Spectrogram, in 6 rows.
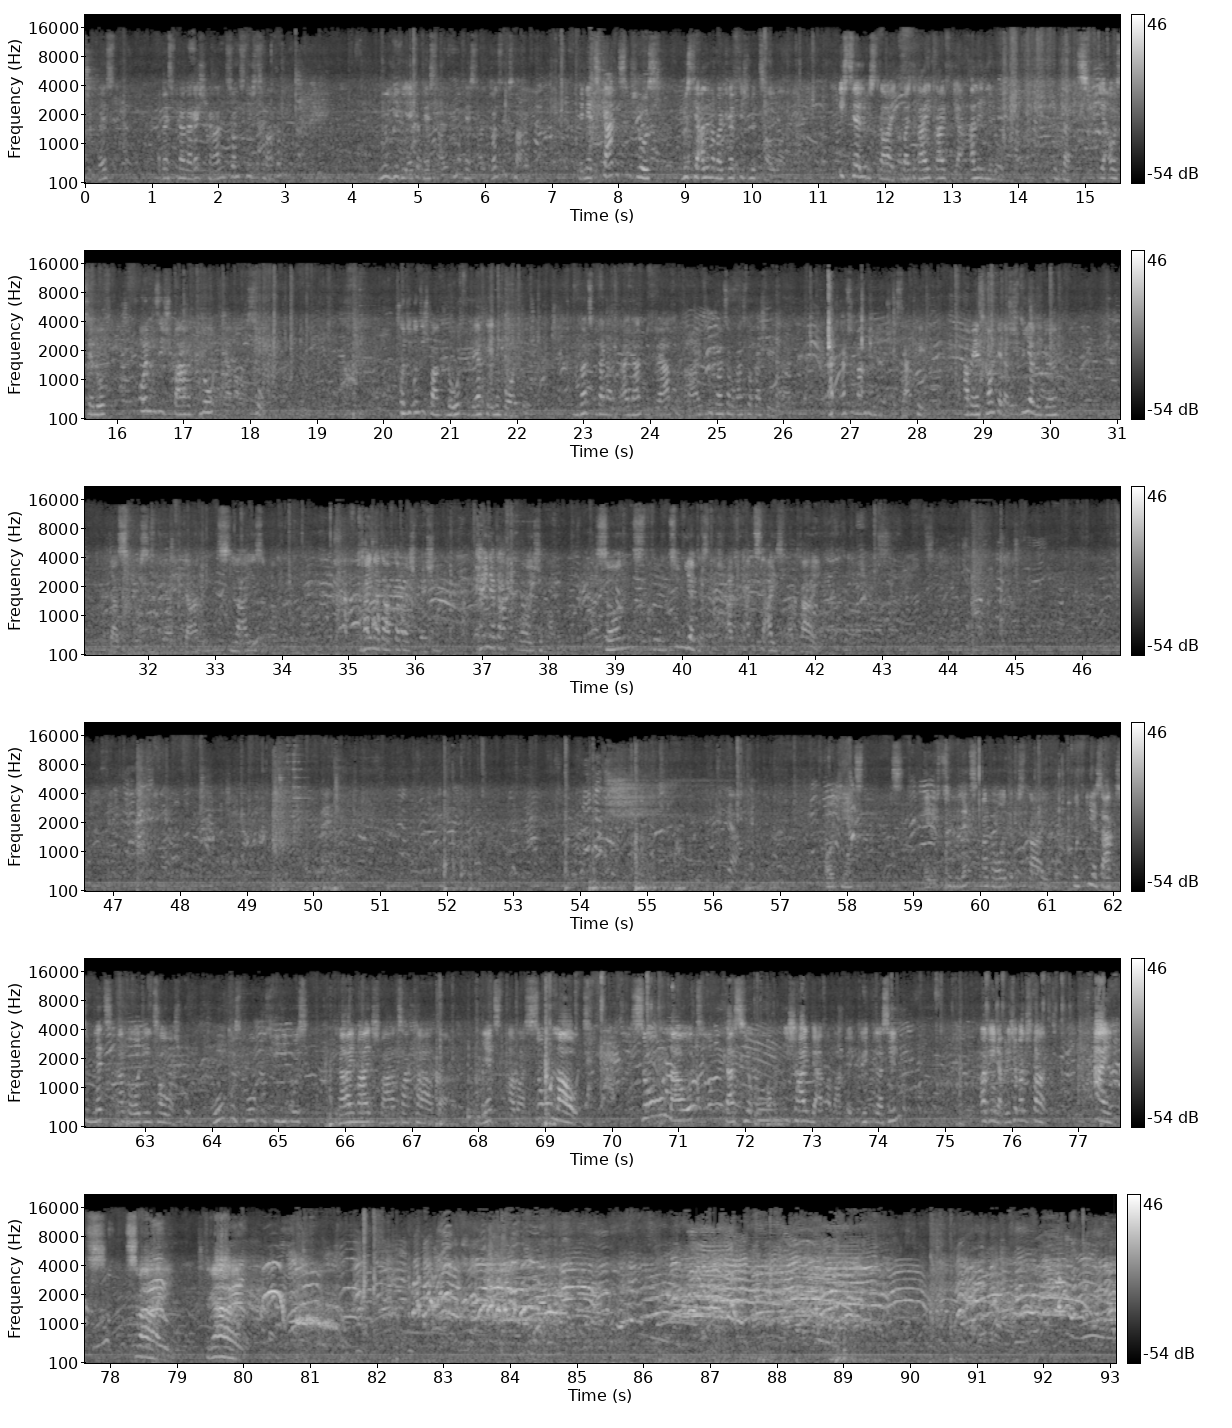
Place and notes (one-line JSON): {"title": "Löhrrondell, Magician, Koblenz, Deutschland - Löhrrondell 11, Magician", "date": "2017-05-20 11:56:00", "description": "Binaural recording of the square. Elenvth of several recordings to describe the square acoustically. At the children's day the square was full of entertainment for children, beyond others a magician whose show is audible. There is one omission since the children were too loud...", "latitude": "50.36", "longitude": "7.59", "altitude": "79", "timezone": "Europe/Berlin"}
